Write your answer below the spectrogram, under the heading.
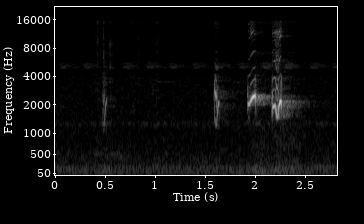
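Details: Olive-winged bulbul, three-phrase song played to lure wild birds. A few scattered short notes lead into a bright, slurred, warbling phrase near the end, with a quiet background.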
